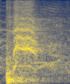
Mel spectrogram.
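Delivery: sharp, high smack sound; loud slap noise. Acted.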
